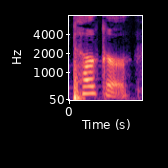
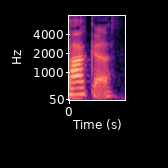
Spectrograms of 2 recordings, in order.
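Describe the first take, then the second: First: The word ends with a pronounced r sound. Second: The word ends without an r sound. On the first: "He thought it was a parker" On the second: "say it with a Boston accent, and it's a parka"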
